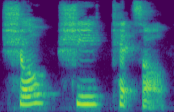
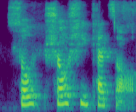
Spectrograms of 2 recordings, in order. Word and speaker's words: Xochitl: Yeah, and how you pronounce the number 12 goddess is Xochitl. Xochitl, okay?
